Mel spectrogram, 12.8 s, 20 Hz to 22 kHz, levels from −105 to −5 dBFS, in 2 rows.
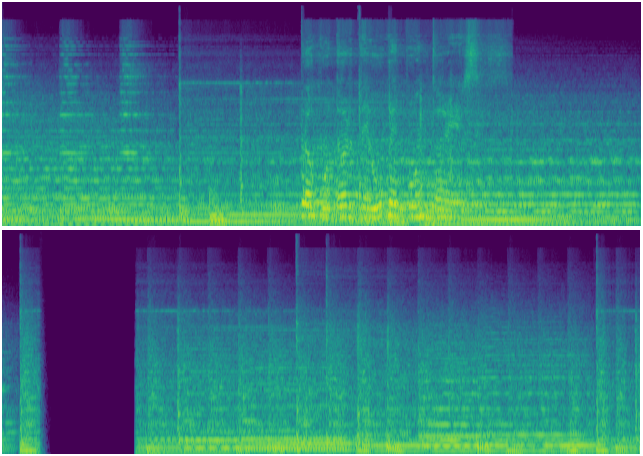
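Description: At 6.75 s, packets were likely held up in transit, leaving the jitter buffer empty: a call audio freeze. The receiver stretches the last sound into a brief fading buzz or hiss, then about 0.88 s of silence, so the gap runs to 7.74 s, close to a full second. When the audio resumes, it picks up exactly where it stopped, with nothing lost, only delayed by that second.

From 12.41 s to the end, the jitter buffer was holding more audio than its target, so the receiver trimmed short pitch-period pieces back to back to shed about a third of a second of delay: a jitter buffer speed-up. Playback runs at about 173% of normal speed with the pitch unchanged, so this final stretch sounds noticeably rushed.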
